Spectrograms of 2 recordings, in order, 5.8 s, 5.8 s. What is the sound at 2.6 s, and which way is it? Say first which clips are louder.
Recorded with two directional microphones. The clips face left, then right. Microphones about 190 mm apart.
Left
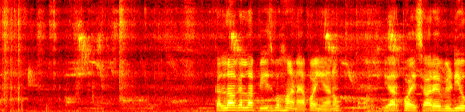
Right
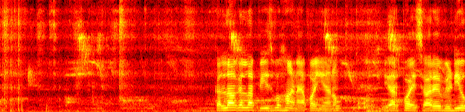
Speech: left 2 dB; 40° left (ahead or behind).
